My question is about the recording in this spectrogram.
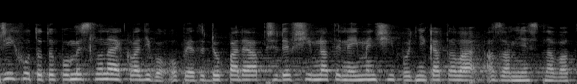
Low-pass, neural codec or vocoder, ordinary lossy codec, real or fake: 7.2 kHz; none; AAC, 32 kbps; real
